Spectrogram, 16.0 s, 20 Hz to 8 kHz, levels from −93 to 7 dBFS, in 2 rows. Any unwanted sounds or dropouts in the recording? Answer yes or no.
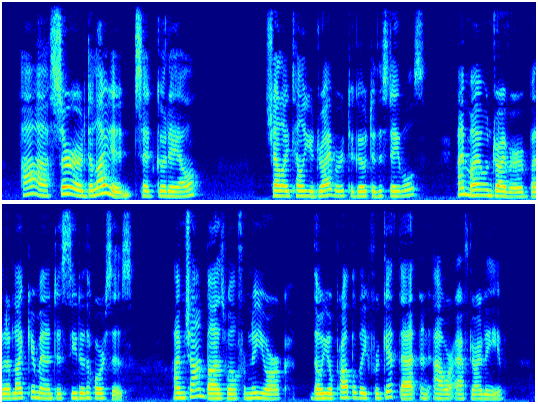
no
